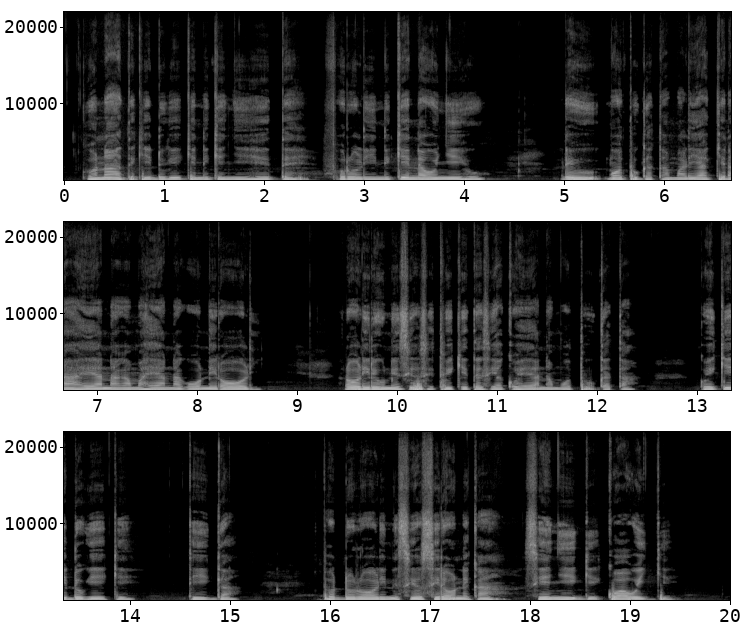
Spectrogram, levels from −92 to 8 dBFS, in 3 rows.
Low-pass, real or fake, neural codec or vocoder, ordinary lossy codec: none; real; none; none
